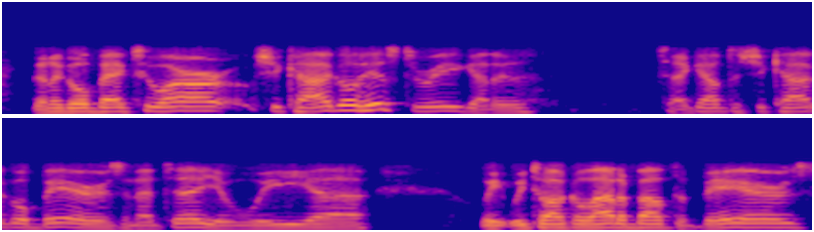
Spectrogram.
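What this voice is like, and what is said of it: Chicago accent. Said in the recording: “You can tell by our accents, our Chicago accents.”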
